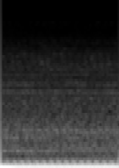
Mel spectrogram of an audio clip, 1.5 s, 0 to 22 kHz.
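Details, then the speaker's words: 1956 Volkswagen oval-window Beetle with manual choke, started with choke pulled out: even low chugging idle, revs higher with choke out and settling lower as the choke is pushed back in; normal. "I hear the engine sounds a little high because I got the choke out the more you pull it out the higher the engine's gonna rev here and the more you pull it in it starts to go down"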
